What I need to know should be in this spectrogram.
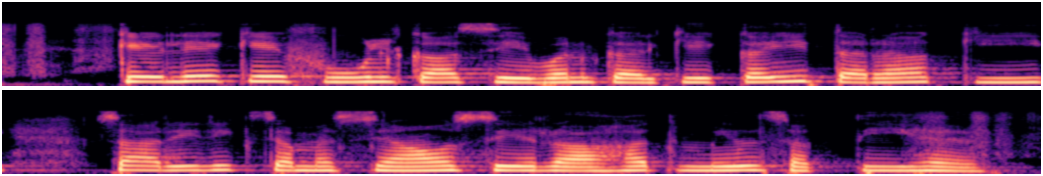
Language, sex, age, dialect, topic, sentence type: Hindi, female, 51-55, Hindustani Malvi Khadi Boli, agriculture, statement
